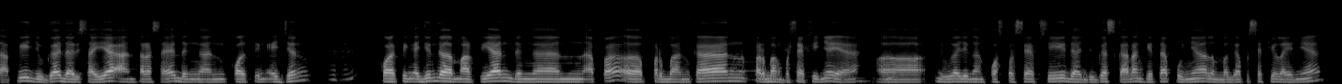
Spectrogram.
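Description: A man with a plain, everyday voice speaks at a medium pitch and a moderate pace. His intonation is fairly even, with hardly any pauses. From West Java, Indonesia. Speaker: senior government finance official. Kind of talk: interview explanation. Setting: studio.

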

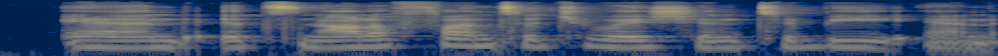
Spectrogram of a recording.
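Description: A woman's voice carries vocal fry. The background is silent and the recording very clean. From Nigeria. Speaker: podcast host. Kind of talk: casual solo podcast talk. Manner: laughs often.

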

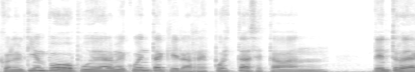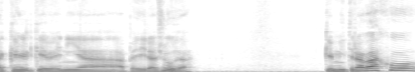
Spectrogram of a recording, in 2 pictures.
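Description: A man speaks fairly slowly with lively intonation. The recording is very clean, with a silent background. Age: 50s. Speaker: psychologist and podcaster. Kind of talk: reading aloud of a reflective essay; casual podcast intro. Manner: calm, gentle.

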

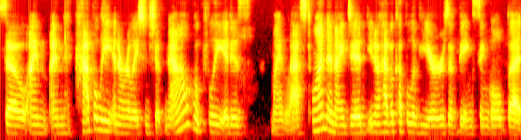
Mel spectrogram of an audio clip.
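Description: Here is a woman with a normal speaking voice and a fairly low pitch. She goes at a moderate pace with ordinary pitch variation. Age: 50s. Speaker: podcast co-host. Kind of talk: casual chat.

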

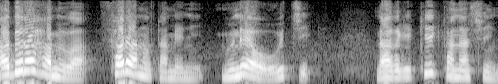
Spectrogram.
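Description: A woman talks at a very slow pace in a medium pitch, with very wide pitch swings and big swings in loudness. The recording is very clean and the background silent. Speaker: scripture reader. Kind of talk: reading aloud. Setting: church.

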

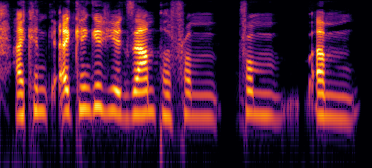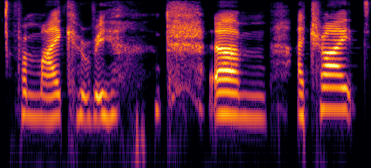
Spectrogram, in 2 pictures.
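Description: A woman speaks in a German accent at a medium pitch and a fairly slow pace. Her intonation stays monotone and flat. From northern Germany. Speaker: freelance translator and coach. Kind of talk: interview, casual chat.

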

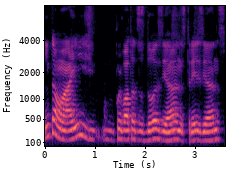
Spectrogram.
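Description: A man speaks with a plain, everyday voice. His pitch sits fairly high and varies in an ordinary way. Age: 20s. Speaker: e-commerce entrepreneur. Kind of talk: casual interview.

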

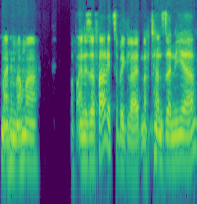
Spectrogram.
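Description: The sound is dry and close, without any echo. A man talks fairly quickly at a medium pitch. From Lake Constance, southern Germany. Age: 30s. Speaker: safari guide. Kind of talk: casual interview. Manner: hesitant with many fillers.

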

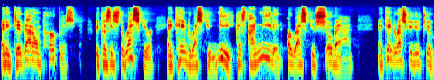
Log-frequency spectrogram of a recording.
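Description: Somewhat breathy, this voice has an American accent, lively intonation and a moderate pace. The sound is dry and close with no echo, and the background is quiet. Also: man, fairly high pitch for a man. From West Virginia. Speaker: ministry trainer and former missionary. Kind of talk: casual interview and Bible teaching.

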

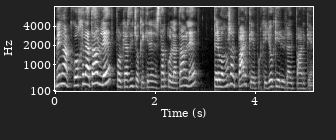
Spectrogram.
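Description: A woman's high-pitched voice at a very fast pace, with lively intonation. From Mallorca, Spain. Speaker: primary school teacher. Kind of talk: casual chat. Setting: recording at home.

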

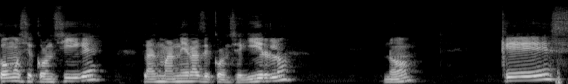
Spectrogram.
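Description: On a very clean recording with a silent background, a man talks at a very slow pace. His fairly high voice carries lively intonation. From Mexico, Michoacán. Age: 30s. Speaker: fitness coach and bodybuilder. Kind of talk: solo podcast monologue.

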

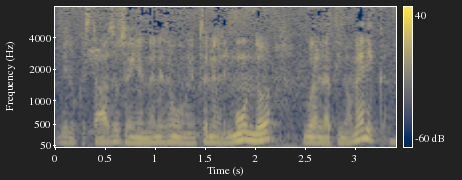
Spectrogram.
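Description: The man's voice sits at a medium pitch, with ordinary pitch variation and a dark, mellow tone. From Colombia, Bogotá. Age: 40s. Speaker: patient advocate. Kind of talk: testimony.

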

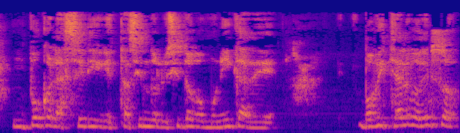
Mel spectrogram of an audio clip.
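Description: Speaking at a fairly quick pace, a man with a Rioplatense accent uses a high pitch and fairly even intonation. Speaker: podcast host. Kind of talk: casual chat. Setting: friend's kitchen abroad.

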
